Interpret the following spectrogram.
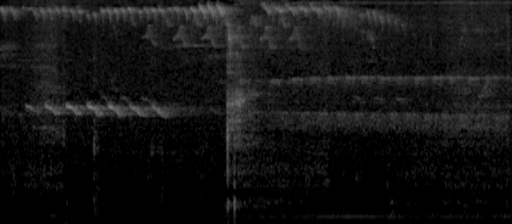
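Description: Near silence, with faint high-pitched wavering trills and one soft click about three seconds in.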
